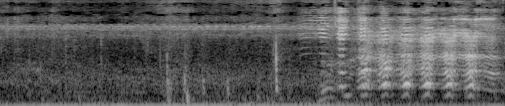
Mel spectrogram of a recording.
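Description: Goats bleating together in a farm setting, a couple of brief faint calls early on, then a louder, wavering bleat with a pulsing, quavering rhythm near the end over a steady low hum.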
